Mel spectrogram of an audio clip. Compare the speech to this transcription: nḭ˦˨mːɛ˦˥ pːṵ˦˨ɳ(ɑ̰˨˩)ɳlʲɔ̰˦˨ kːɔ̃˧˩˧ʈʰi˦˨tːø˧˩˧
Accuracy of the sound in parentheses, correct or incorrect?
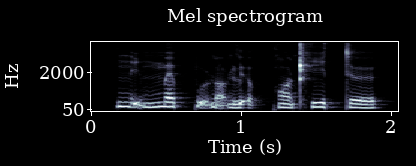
correct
